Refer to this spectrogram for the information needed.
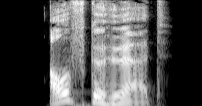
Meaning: past participle of aufhören
- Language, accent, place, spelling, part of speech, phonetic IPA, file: German, Germany, Berlin, aufgehört, verb, [ˈaʊ̯fɡəˌhøːɐ̯t], De-aufgehört.ogg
